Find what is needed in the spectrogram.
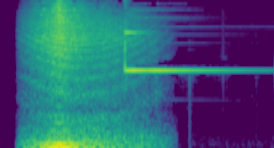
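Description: Logo sting sound effect: a rushing swell with a deep low boom, then a single bright ding about a second in that rings on and slowly fades away.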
